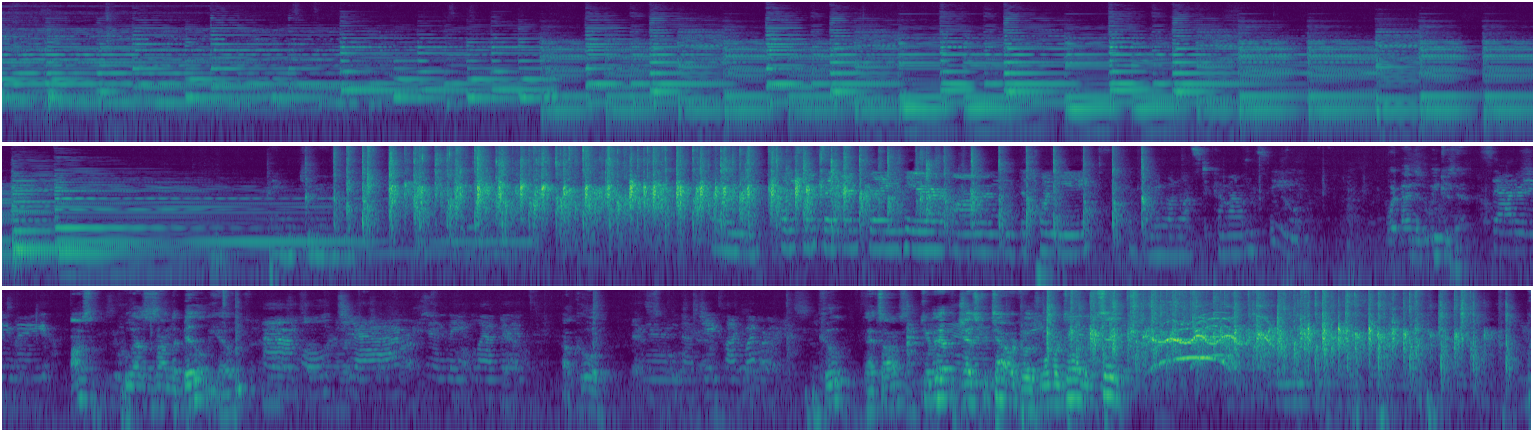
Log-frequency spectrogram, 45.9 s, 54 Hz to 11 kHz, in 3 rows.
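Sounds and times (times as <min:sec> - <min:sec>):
piano chords: 0:00.0 - 0:27.5
audience applauding: 0:18.3 - 0:26.9, 0:40.9 - 0:45.9.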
